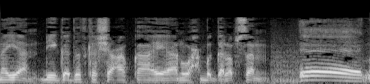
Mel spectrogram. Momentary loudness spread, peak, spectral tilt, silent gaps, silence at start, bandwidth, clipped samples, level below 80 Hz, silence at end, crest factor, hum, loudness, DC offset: 7 LU; -2 dBFS; -4 dB/octave; none; 0 s; 9.6 kHz; under 0.1%; -42 dBFS; 0 s; 12 dB; none; -13 LUFS; under 0.1%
